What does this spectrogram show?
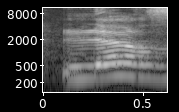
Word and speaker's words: leurs: Y la S no se pronuncia a menos que haya una vocal. Y por ejemplo, leurs amis.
